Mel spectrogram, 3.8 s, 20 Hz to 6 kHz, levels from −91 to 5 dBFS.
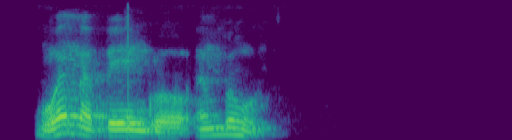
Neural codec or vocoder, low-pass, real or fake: codec, 16 kHz, 6 kbps, DAC; 5.4 kHz; fake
